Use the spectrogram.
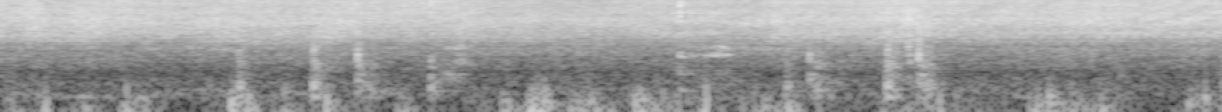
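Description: Bottle gourd pieces being stirred with salt and turmeric in a pan, steady sizzling hiss with scraping stirs and soft clicks of the utensil, close and loud.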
